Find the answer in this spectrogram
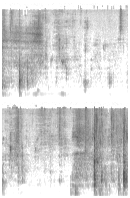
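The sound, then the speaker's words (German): Water splashes and plastic clatters as a plastic cake box is washed in a sink. The sounds are sporadic and quiet with short pauses between them, and they grow busier and louder toward the end. “Ich finde, Kuchenboxen sind auch eher schwieriger abzuwaschen, weil die halt meistens größer sind als das Waschbecken oder das Spülbecken, sagt man.”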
